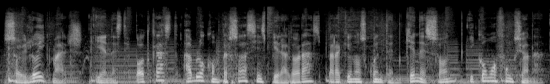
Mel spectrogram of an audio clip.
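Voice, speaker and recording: A man from France, a native French speaker, hosting an interview podcast in a lively, hesitant way with many fillers. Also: medium pitch, a little fast, music in the background. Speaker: podcast host.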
